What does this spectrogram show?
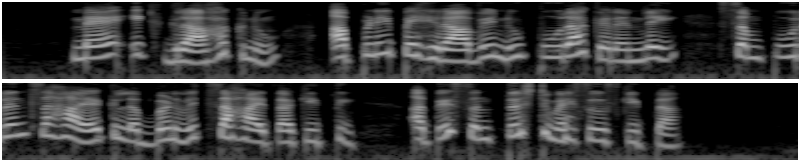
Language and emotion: Punjabi, happy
